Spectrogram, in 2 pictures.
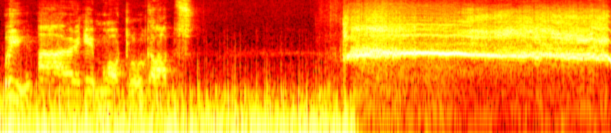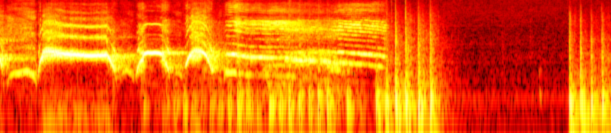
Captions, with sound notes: We are immortal gods! (BLOOD-CURDLING SCREAMING) (BANGING) (SCREAMING STOPS)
